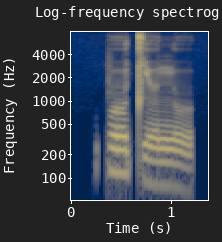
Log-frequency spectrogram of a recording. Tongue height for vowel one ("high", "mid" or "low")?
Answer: high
